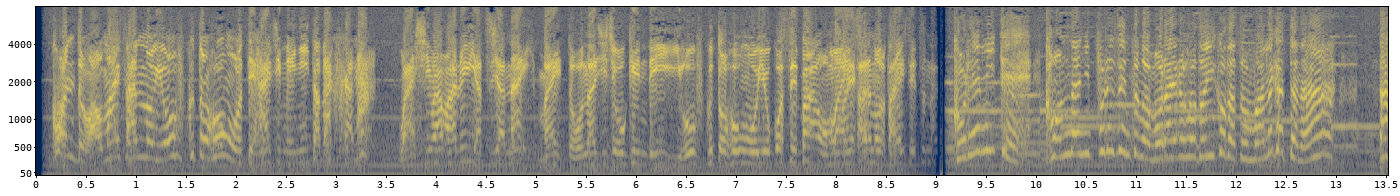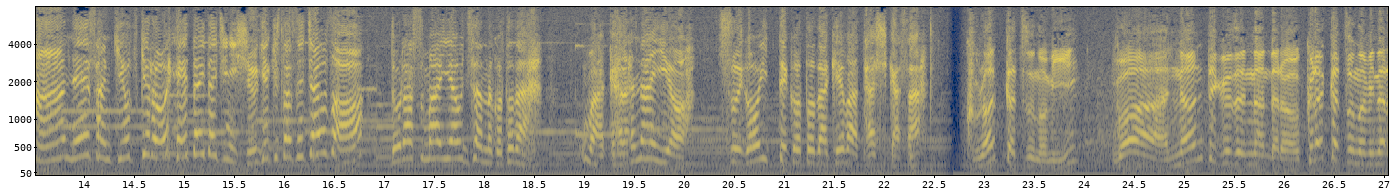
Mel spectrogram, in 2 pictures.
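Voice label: Japanese characters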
